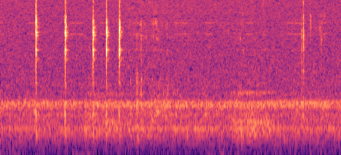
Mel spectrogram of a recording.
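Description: Sperm whale clicking, a quick patterned run of five crisp, dry knocks followed after a pause by one more. These clicks serve for searching underwater and for communication, over a faint steady hum.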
